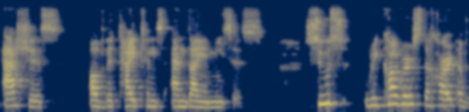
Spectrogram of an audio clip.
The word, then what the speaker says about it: Dionysus: Dionysus, I pronounce it that correctly? Dionysus, yeah.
